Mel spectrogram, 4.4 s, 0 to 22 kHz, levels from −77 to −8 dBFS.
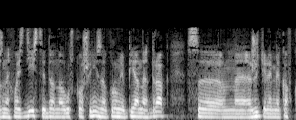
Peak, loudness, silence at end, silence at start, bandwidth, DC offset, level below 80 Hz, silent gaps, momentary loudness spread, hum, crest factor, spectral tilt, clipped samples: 0 dBFS; -14 LUFS; 0.05 s; 0 s; 8.8 kHz; under 0.1%; -42 dBFS; none; 4 LU; none; 14 dB; -5.5 dB/octave; under 0.1%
